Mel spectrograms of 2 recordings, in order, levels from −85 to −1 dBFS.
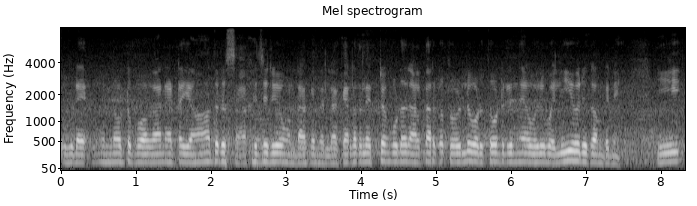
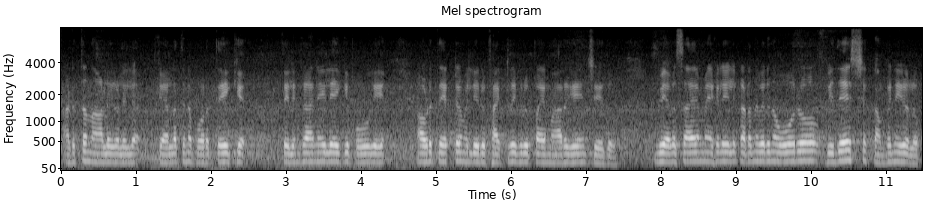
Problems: none marked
